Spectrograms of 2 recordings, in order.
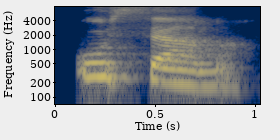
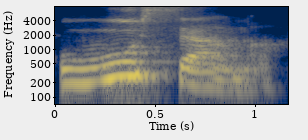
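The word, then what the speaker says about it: أسامة: Look what I said. Usama. First, I started with and then because if it would start without the hamza, only with this, it would be wa, right? Wusama. But I want Usama at the beginning. Yeah, Usama, Wusama. See the difference?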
